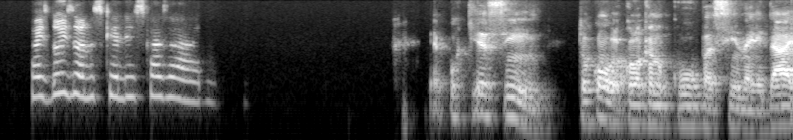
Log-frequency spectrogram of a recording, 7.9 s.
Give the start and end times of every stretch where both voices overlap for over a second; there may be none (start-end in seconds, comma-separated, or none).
none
